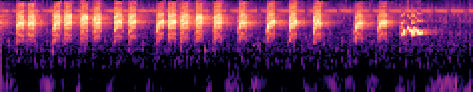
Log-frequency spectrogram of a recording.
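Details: Breeding female greater green leafbird in a simple aviary calling to a male: a steady fast series of harsh, buzzy chattering notes, roughly four per second, ending with a brief twisting whistle.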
